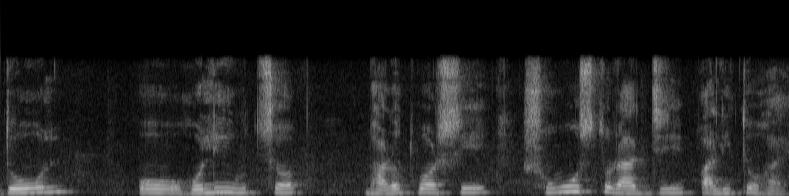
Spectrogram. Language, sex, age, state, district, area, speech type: Bengali, female, 45-60, West Bengal, Howrah, urban, spontaneous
